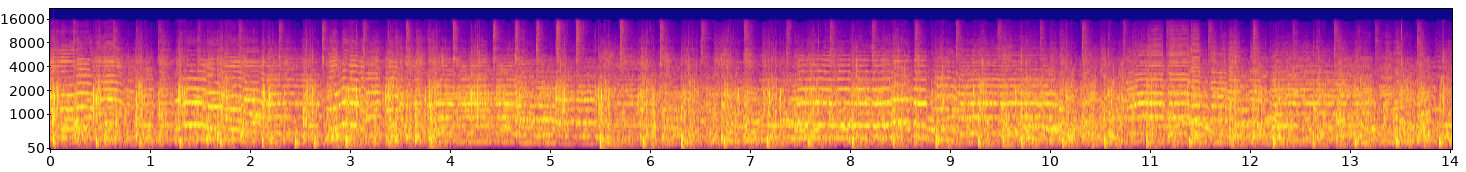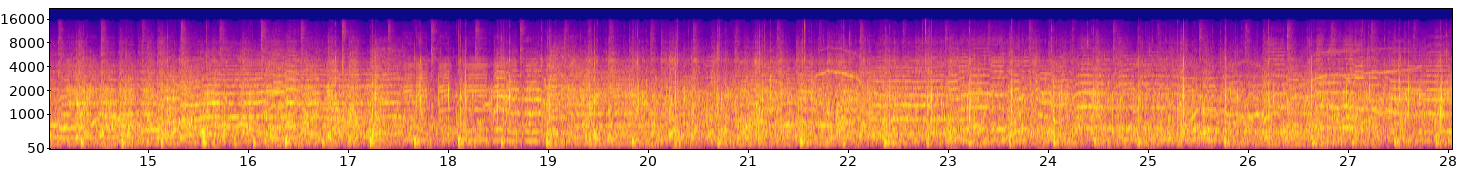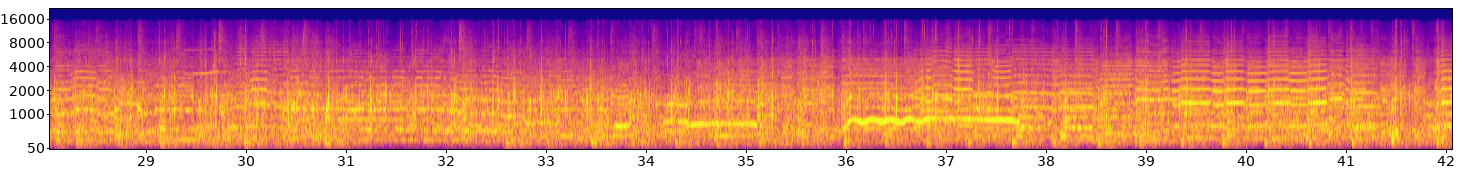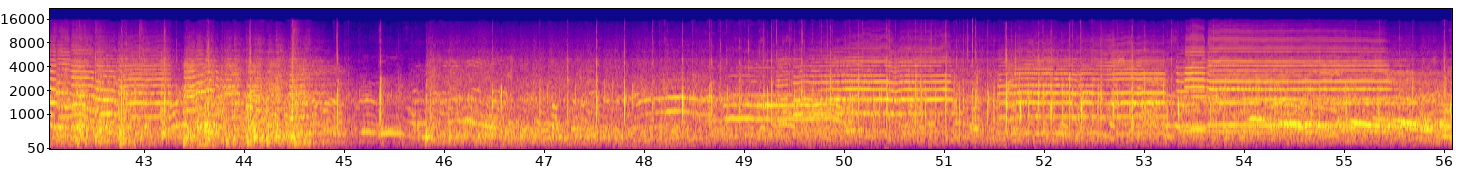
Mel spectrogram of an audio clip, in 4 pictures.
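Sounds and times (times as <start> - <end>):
brass band playing lively tune: 0.0 - 56.0
crowd cheering: 0.0 - 56.0.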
